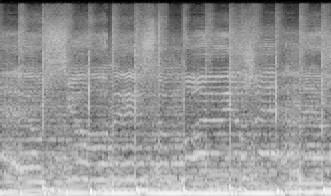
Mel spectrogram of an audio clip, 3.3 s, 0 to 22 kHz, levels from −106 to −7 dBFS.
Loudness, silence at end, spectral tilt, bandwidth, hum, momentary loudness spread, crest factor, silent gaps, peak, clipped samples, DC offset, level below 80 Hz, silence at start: -16 LUFS; 0 s; -4 dB/octave; over 20 kHz; none; 2 LU; 12 dB; none; -2 dBFS; under 0.1%; under 0.1%; -18 dBFS; 0 s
